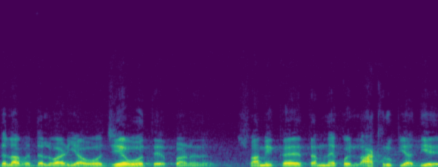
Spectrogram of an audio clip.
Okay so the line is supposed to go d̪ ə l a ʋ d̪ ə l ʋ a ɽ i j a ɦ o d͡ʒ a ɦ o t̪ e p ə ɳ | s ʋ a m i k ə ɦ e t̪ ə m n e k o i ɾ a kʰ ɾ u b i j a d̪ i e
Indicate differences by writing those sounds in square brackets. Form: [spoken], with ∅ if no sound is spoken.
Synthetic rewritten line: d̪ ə l a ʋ d̪ ə l ʋ a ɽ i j a ɦ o d͡ʒ [e] ɦ o t̪ e p ə ɳ | s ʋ a m i k ə ɦ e t̪ ə m n e k o i [l] a kʰ ɾ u [p] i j a d̪ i e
